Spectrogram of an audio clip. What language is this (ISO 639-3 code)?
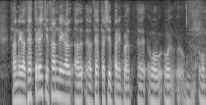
isl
